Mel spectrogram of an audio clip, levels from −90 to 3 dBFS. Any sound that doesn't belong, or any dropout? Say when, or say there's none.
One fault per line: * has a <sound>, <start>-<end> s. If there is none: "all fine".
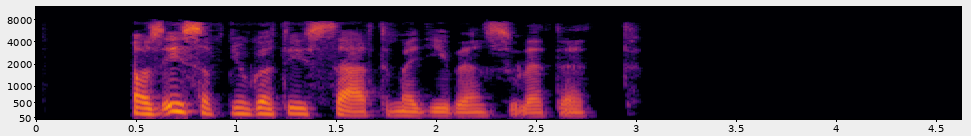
all fine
